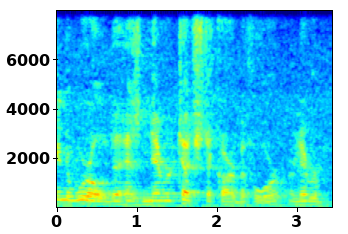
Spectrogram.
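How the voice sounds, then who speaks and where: Against noticeable background noise and audible room echo, a man speaks at a moderate pace with ordinary pitch variation. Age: 80s+. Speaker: car restorer. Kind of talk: casual chat.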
